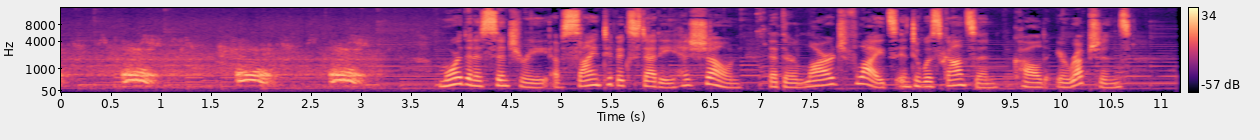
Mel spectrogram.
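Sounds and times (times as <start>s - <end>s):
snowy owl hooting: 0.0s - 3.3s
speech: 3.9s - 10.9s.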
